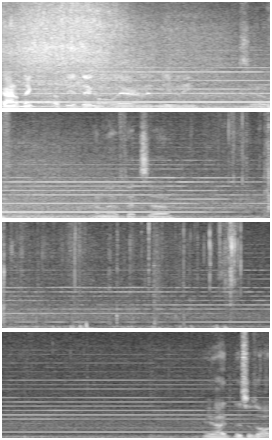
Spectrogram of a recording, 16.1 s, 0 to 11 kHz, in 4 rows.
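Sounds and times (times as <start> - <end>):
footsteps on dirt and twigs: 7.4 - 11.8.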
